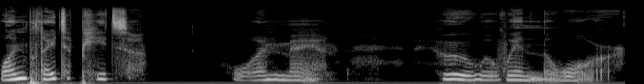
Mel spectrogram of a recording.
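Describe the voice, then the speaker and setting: A woman's put-on character voice at medium pitch, very slow in pace, with long, frequent pauses. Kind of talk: trailer narration. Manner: dramatic, portentous.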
